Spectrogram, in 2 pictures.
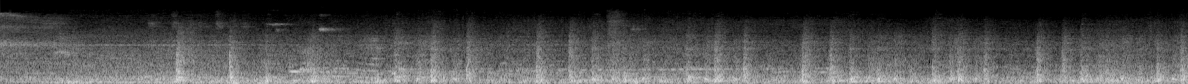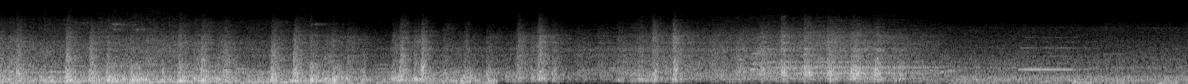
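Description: Sanyo Electric Railway electric train pulling out and running past close by: a steady rumble of wheels with many rapid clicks over rail joints and points. The sound drops away about three-quarters of the way through as the last car clears.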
